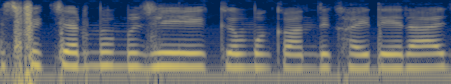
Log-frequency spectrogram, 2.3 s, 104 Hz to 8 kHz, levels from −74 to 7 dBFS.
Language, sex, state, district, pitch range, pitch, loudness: Hindi, female, Chhattisgarh, Raigarh, 245-260 Hz, 250 Hz, -16 LUFS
